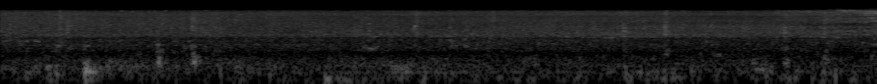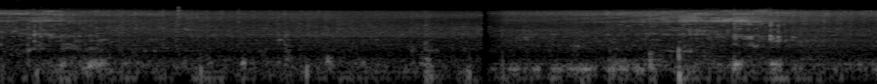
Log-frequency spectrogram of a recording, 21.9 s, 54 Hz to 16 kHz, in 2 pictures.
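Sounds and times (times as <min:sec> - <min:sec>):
model train running on track: 0:00.0 - 0:21.9
wheels clicking on rail joints: 0:09.7 - 0:15.6, 0:17.3 - 0:21.9.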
